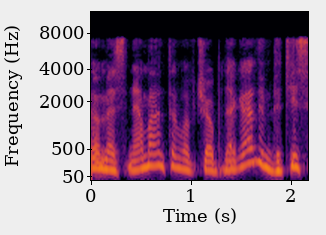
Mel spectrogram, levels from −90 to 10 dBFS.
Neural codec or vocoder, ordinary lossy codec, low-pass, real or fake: codec, 16 kHz, 1.1 kbps, Voila-Tokenizer; MP3, 96 kbps; 7.2 kHz; fake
